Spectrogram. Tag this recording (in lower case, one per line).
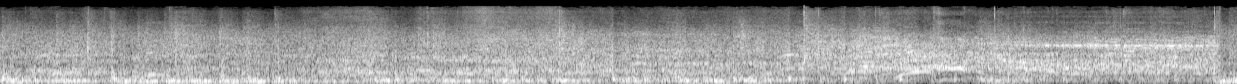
playing hockey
